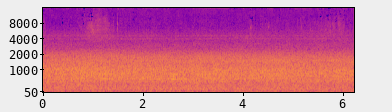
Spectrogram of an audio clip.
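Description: Steady rumble of a Norfolk Southern train rolling toward the bridge.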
